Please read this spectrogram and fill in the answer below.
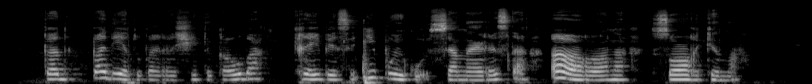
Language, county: Lithuanian, Vilnius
